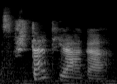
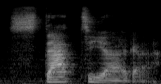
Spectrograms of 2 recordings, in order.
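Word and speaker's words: Stadtjäger: Stadtjager. Stadtjager.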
